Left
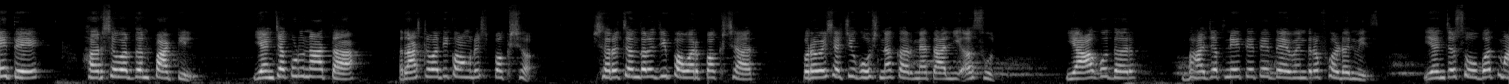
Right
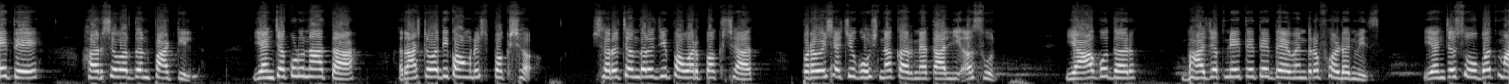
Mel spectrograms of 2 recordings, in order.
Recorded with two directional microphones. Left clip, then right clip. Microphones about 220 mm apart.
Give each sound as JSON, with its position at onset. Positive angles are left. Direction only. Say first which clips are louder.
{"t": 0.0, "sound": "a woman's voice", "louder": "right 11 dB", "side_deg": -40}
